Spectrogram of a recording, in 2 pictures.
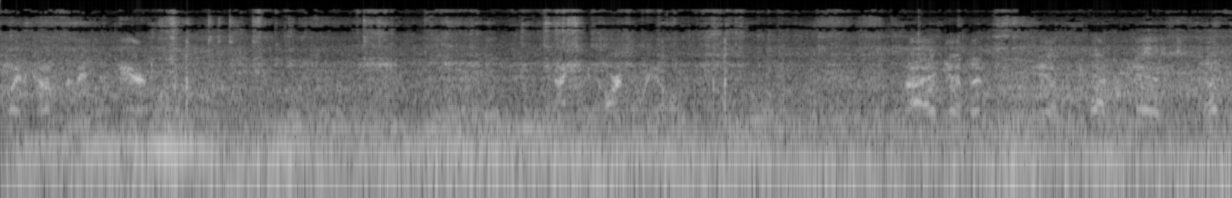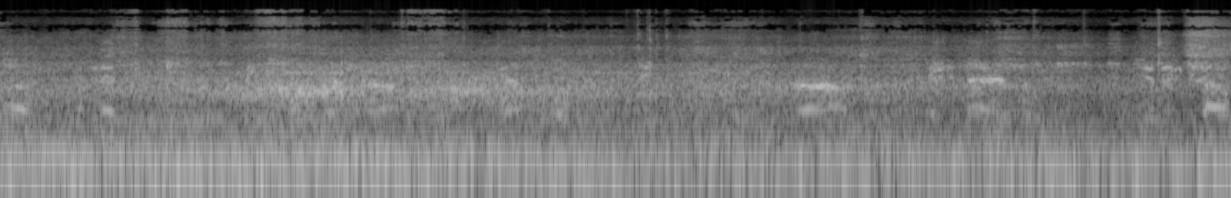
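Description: Doublestack intermodal freight cars rolling past on the rails, a steady rumble of wheels and trucks. A low hum runs under it that slowly drops in pitch and fades out about halfway through.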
